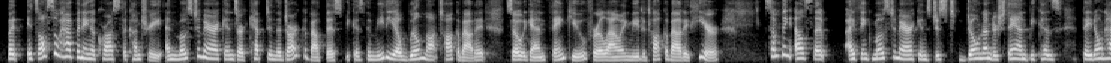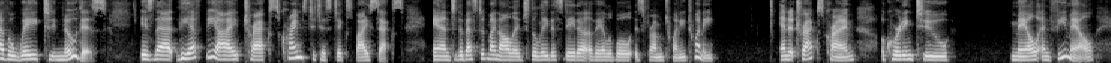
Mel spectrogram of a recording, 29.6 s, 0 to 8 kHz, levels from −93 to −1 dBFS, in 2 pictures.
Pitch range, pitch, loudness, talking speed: 165-210 Hz, 185 Hz, -17 LUFS, 180 wpm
